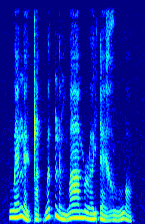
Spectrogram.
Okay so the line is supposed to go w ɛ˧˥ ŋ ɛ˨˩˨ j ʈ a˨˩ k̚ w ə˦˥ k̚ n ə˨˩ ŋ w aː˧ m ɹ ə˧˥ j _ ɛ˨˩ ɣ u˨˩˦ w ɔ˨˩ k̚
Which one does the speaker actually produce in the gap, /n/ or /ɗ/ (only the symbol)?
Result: ɗ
